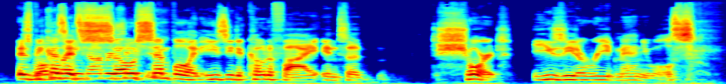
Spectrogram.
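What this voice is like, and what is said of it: Sarcastic tone. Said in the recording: “It was sarcasm. ... You're being sarcastic.”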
